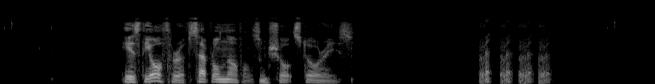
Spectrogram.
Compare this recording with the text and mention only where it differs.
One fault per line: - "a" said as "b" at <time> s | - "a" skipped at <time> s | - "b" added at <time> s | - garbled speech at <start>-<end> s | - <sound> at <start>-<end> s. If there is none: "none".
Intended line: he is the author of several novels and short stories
- laugh at 4.8-5.5 s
